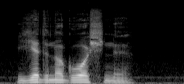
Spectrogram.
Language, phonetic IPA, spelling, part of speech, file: Polish, [ˌjɛdnɔˈɡwɔɕnɨ], jednogłośny, adjective, Pl-jednogłośny.ogg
